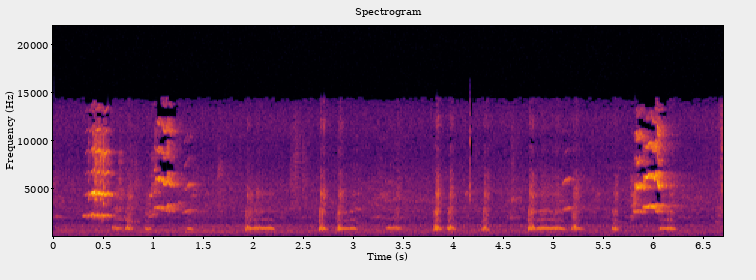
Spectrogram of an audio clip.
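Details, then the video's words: Adult magpie making strange noises it gives when other adult magpies are around: a run of short, hollow mid-pitched notes, about two a second, broken by a few higher squeaky chatters. "Magpie Making Strange Sounds"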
